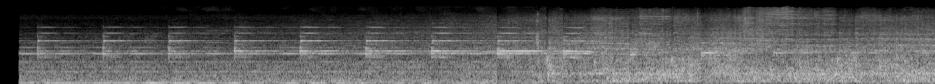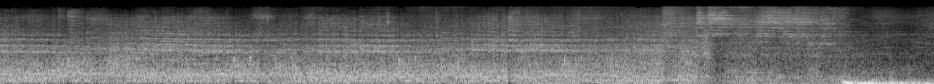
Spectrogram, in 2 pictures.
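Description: A GO Transit bilevel commuter train going by: a repeated ringing tone about twice a second for the first few seconds, then the steady rushing and rolling noise of the passing train, with a sudden loud low rumble near the end.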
